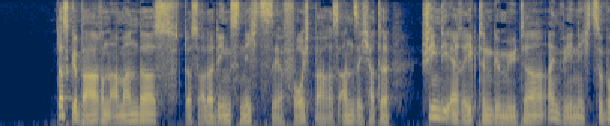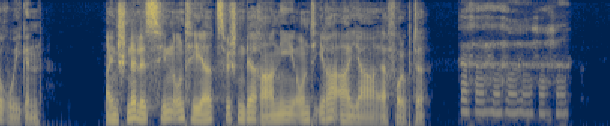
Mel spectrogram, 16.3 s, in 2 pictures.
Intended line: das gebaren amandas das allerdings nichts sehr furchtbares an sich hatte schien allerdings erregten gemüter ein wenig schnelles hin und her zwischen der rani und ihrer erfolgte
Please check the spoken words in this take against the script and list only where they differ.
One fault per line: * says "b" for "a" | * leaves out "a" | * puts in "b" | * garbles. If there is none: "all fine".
* says "die" for "allerdings"
* puts in "zu beruhigen ein"
* puts in "ayah"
